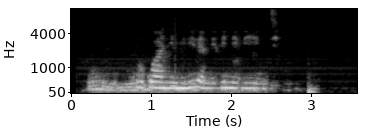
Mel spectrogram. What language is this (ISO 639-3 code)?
kin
